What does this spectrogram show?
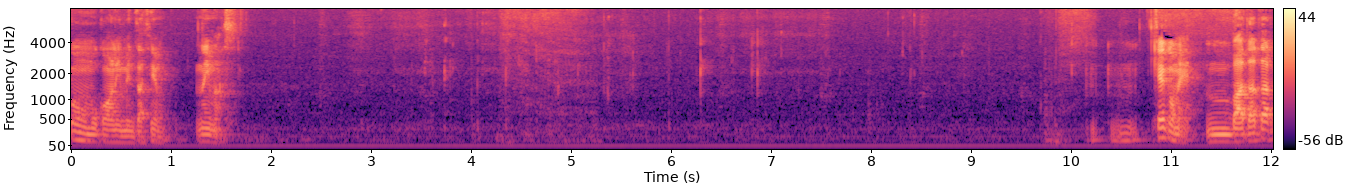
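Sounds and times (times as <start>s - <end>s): faint chewing: 2.2s - 4.4s, 5.2s - 10.8s.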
